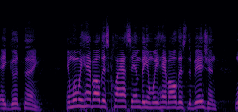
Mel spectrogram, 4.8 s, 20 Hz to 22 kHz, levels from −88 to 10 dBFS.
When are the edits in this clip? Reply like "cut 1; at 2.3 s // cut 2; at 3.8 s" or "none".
none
